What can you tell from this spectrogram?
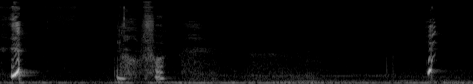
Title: Croack sounds R-CPD and some little burps (with some hiccups)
